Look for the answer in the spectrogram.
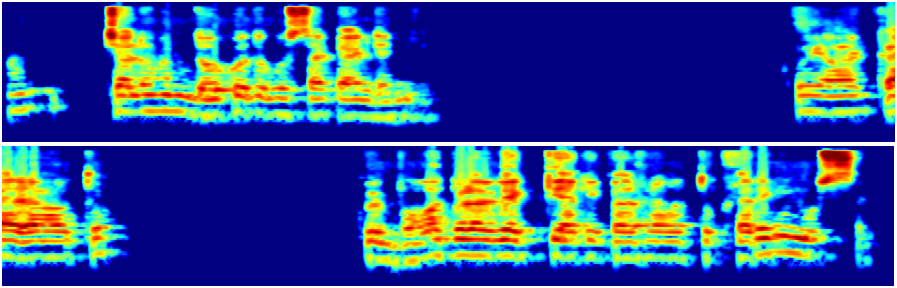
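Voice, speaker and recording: A man's voice: mid-range voice, steady tone, measured pace, pauses often, dark tone, poor audio. A man giving a conversational spiritual talk to an audience, telling everyday anecdotes and asking rhetorical questions. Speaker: spiritual speaker.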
